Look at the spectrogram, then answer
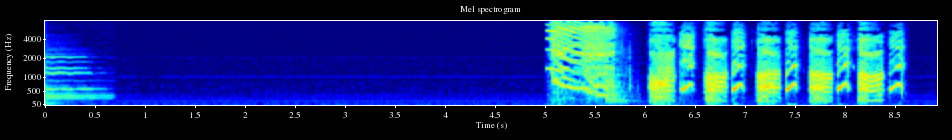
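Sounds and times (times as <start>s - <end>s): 
donkey bray sound effect: 5.0s - 8.6s.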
